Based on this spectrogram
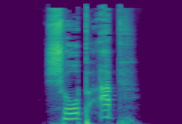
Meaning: first/third-person singular preterite of abschieben
- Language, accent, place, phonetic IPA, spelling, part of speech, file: German, Germany, Berlin, [ˌʃoːp ˈap], schob ab, verb, De-schob ab.ogg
